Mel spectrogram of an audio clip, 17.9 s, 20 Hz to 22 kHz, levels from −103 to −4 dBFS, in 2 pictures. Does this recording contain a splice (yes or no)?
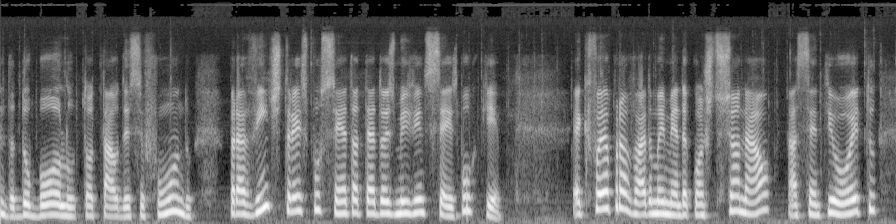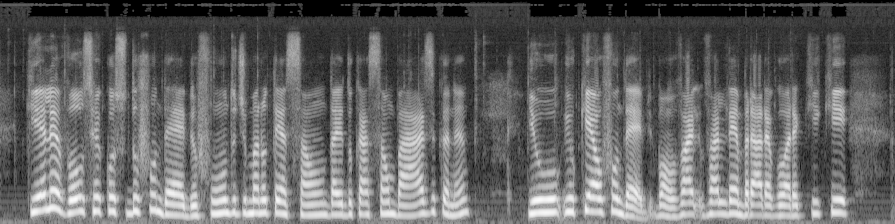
yes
